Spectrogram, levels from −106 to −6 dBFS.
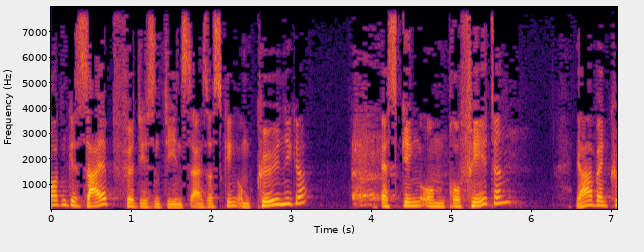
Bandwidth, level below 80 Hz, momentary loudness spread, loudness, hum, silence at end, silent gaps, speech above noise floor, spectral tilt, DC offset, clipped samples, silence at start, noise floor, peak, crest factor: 8 kHz; -60 dBFS; 10 LU; -27 LUFS; none; 0 s; none; 36 dB; -5.5 dB/octave; under 0.1%; under 0.1%; 0 s; -62 dBFS; -6 dBFS; 20 dB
